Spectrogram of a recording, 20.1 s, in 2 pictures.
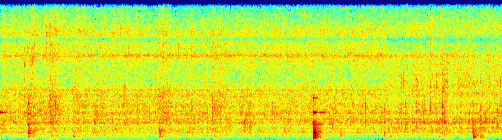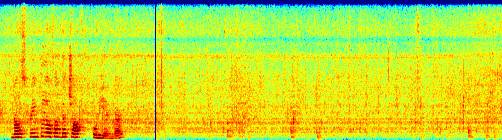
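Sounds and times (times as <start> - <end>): food sizzling in a pan: 0.0 - 20.0
wooden spatula scraping: 0.5 - 5.2, 14.3 - 16.7, 18.4 - 20.0.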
